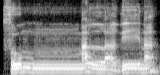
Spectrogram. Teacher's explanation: lamnya dibaca dobel ada tasdidnya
